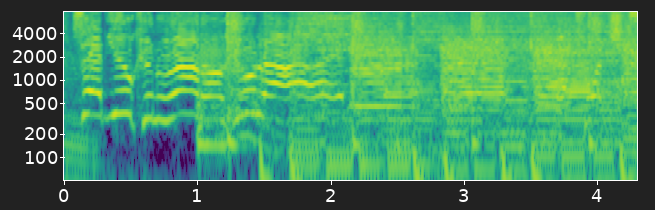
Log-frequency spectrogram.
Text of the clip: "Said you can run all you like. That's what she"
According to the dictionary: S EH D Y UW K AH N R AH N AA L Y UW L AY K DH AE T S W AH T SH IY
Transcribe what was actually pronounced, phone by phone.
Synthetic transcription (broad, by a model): S EH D Y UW K AH N R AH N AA N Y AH L AY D DH AE T S W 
